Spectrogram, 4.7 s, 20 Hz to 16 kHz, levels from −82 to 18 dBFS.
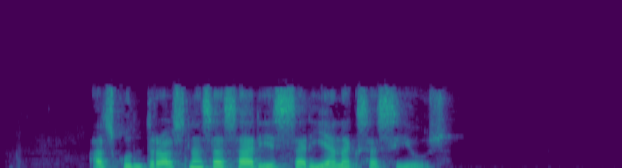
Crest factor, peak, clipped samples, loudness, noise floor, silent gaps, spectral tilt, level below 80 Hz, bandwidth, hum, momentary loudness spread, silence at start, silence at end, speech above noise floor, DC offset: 20 dB; -4 dBFS; under 0.1%; -21 LUFS; -82 dBFS; none; -4 dB/octave; -60 dBFS; 8.2 kHz; none; 11 LU; 0.7 s; 1.35 s; 62 dB; under 0.1%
